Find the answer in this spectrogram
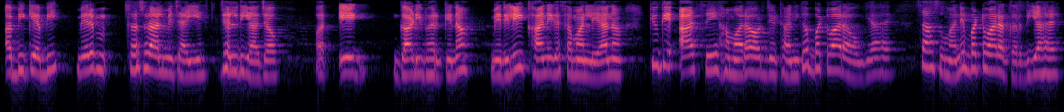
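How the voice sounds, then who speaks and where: A woman's voice: high-pitched, brisk, pushed and bright. A woman playing a spoiled, bossy young daughter-in-law in a comedy skit, scornful and threatening.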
